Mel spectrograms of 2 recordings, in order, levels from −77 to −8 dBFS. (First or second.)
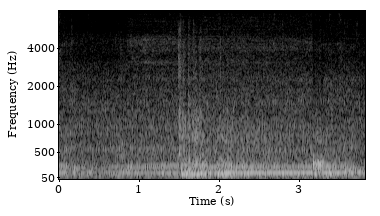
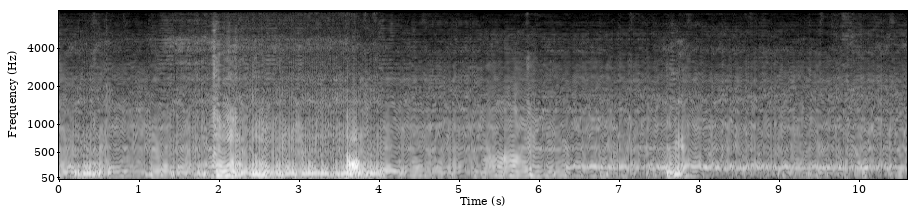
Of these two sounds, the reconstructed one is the second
